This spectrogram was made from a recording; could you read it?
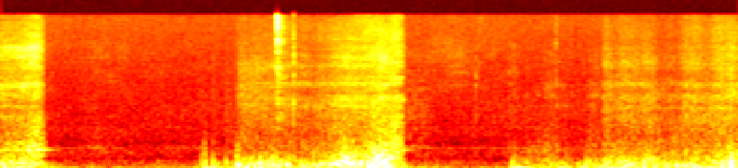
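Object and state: Metal mesh microphone grille being scratched.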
